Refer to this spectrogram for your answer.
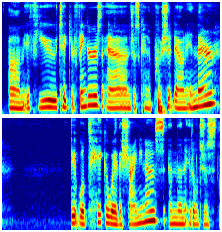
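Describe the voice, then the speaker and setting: Slow-talking, creaky-voiced woman craft instructor. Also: lowish voice, a little mellow, no room sound, studio quality. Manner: informal, unhurried, thinking aloud as she works. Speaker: craft tutorial host. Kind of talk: casual step-by-step craft tutorial.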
